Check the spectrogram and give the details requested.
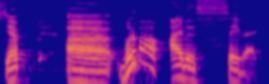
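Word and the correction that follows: Ivanišević: Goran Ivanisevic.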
